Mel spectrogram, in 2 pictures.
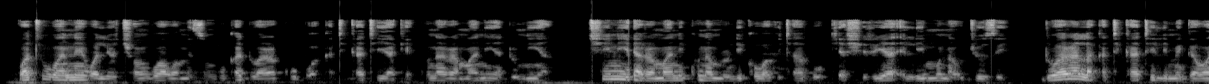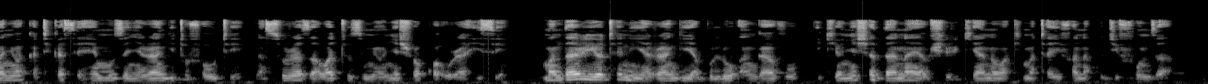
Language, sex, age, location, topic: Swahili, male, 18-24, Nairobi, education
